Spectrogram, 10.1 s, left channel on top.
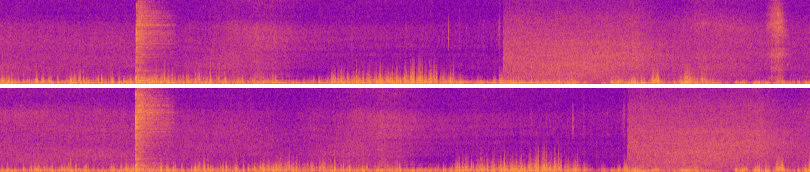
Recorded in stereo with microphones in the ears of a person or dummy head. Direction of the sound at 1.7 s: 70° right (ahead or behind).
